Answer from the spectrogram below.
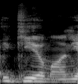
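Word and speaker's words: Guilmon: You don't emphasize like the L's. What? Guillemon.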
